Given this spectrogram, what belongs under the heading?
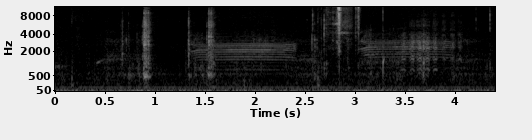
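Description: Sheep in the Minecraft video game bleat in short, wavering cries, about three of them spaced a second or so apart over a low steady background hum, fairly quiet and with no talking.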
